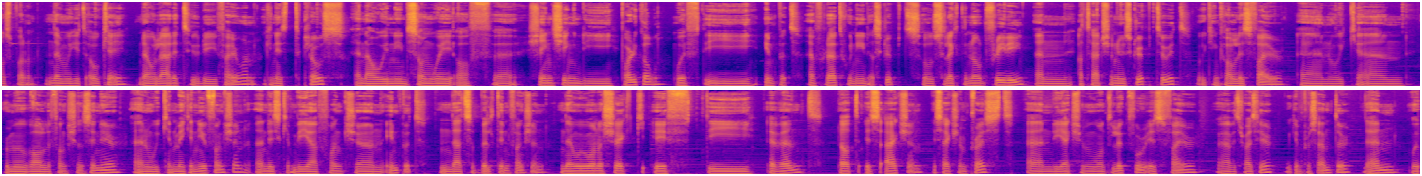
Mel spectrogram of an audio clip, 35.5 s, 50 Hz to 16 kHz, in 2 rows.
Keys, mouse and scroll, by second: 3.8 click, 4.3 click, 12.4 click, 15.3-16.4 typing, 16.7 click, 16.8 click, 19.3 scroll, 20.0 click, 20.6-23.8 typing, 23.9 Return, 25.8-29.3 typing, 29.3 Up, 29.7 Return, 33.7 Return, 35.1 click.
